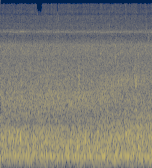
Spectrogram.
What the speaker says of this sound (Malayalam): ആ സൈഡിൽ കൂടെയൊക്കെ വെള്ളം നല്ലോണം ഇറങ്ങി വന്നിട്ടുണ്ട്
